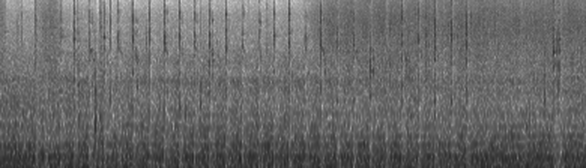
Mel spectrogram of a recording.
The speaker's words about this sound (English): Back in the Waffle House where Avondale Estates people still eat, Gabrielle Garrett is cooking some hash browns on the flat top grill.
